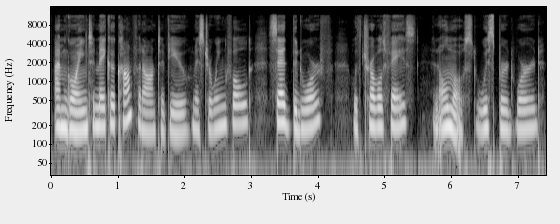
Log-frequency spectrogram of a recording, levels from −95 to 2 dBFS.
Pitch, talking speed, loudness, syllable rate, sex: 185 Hz, 170 wpm, -18 LUFS, 4.4 syllables/s, female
